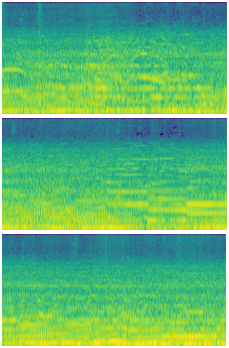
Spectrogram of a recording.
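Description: Electric guitar and bass guitar playing a slow intro of held, ringing notes, the band's sound swelling gradually louder.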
